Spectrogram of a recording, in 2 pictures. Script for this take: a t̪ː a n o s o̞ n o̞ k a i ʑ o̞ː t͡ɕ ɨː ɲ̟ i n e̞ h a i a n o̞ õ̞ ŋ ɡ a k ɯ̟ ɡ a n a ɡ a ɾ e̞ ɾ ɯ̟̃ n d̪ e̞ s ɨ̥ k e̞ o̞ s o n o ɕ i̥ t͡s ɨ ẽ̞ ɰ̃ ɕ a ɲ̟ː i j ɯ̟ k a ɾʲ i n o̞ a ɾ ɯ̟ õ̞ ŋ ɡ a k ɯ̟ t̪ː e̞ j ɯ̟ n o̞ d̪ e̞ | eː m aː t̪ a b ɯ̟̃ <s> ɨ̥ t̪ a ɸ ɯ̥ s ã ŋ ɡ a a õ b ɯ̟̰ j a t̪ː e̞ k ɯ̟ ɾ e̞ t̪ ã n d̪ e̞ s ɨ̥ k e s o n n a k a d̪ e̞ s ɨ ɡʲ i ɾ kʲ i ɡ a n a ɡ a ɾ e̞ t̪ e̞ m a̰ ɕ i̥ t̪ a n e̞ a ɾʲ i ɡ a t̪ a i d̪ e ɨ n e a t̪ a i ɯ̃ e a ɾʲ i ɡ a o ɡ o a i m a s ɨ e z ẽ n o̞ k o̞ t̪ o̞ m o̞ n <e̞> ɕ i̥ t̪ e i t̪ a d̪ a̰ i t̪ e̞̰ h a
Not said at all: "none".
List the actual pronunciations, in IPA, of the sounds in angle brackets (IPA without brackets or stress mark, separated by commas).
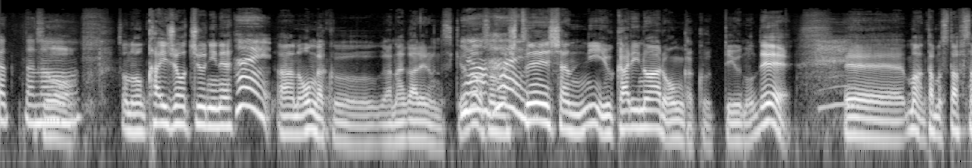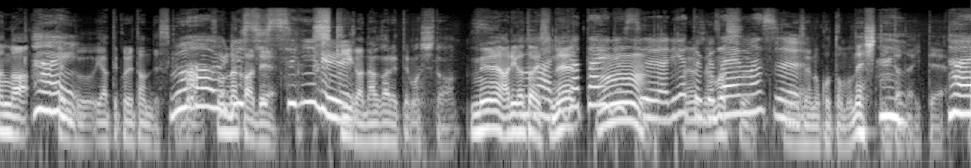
s, e̞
